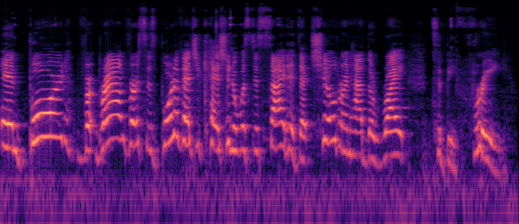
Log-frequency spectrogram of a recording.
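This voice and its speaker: A woman hosting a children's storytime, reading aloud with emphatic stresses, dramatic pauses and asides to her listener. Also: high-pitched, expressive, fairly bright tone.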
